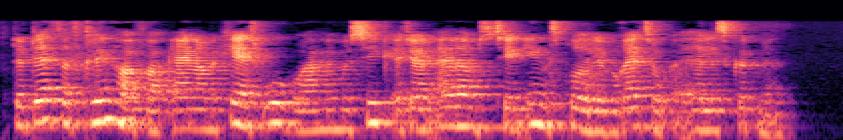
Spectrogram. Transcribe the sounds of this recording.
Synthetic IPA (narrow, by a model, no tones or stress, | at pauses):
d̥æd̥eθəðkʰle̝ŋɦɒ̽fɐʔæɐe̝nɑ̈məʁikʰɛ̰ːnsɡ̥o̝ːpʰoʁɑ̈memusiɡ̥æd̥jɒnæɾɐmst͡sʰe̝ene̝ŋ̰l̩sb̥ʁøðˠleb̥əʁæt͡sʰo̝ʔææləsɡ̥ʁid̥mæn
